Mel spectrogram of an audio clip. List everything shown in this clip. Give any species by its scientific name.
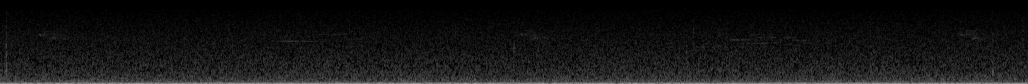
Empidonax flaviventris, Catharus guttatus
